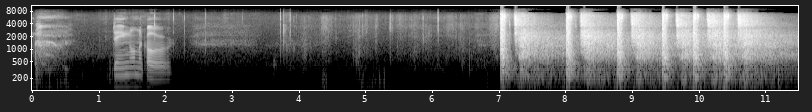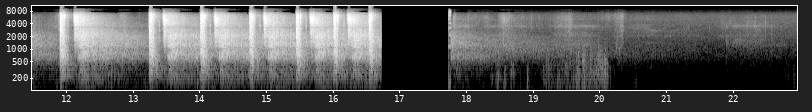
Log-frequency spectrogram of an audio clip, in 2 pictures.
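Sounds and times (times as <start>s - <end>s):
rifle shots with echo: 7.0s - 16.8s.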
